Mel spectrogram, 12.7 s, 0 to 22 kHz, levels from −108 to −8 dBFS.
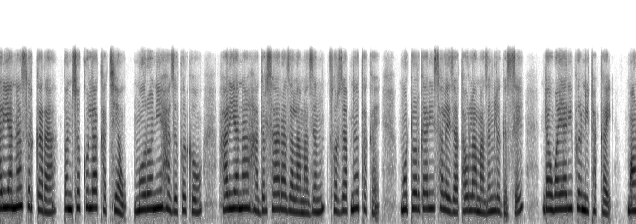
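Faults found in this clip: Opus voice compression, entire clip: speech muffled, hoarse, slightly robotic. Spectrogram shows a hard ceiling near 8.6 kHz with smeared, grainy harmonics below. Points to wideband SILK linear-prediction coding with coarsely coded excitation; damage level fits around 12 kbps.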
